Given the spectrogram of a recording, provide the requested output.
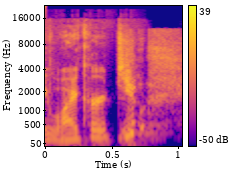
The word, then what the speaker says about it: Weichert: Am I pronouncing your last name correctly? Weichert?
